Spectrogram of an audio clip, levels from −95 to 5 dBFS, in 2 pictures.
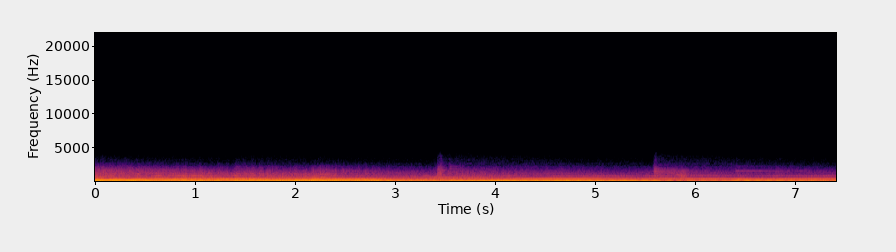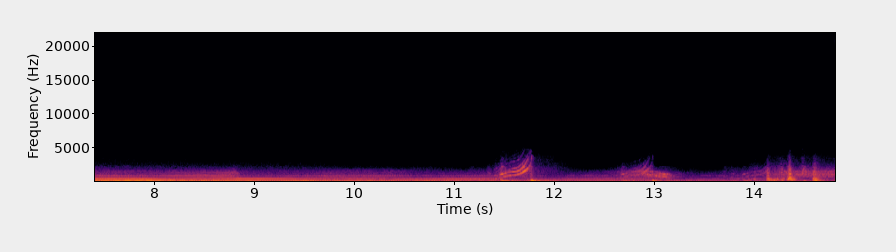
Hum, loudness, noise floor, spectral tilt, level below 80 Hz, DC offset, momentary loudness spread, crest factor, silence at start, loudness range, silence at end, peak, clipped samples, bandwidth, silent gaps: none; -28 LUFS; -52 dBFS; -11.5 dB/octave; -42 dBFS; under 0.1%; 19 LU; 14 dB; 0 s; 15 LU; 0 s; -14 dBFS; under 0.1%; 3 kHz; none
